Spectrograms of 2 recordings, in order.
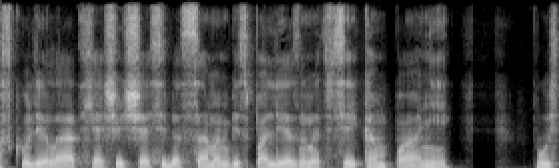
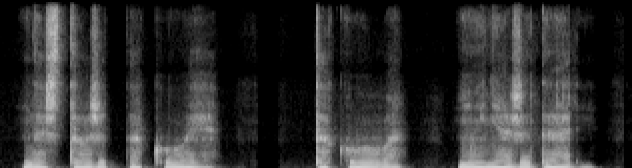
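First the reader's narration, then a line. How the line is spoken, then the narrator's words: Exhausted moaning. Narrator (Russian): Уже стонала Фелиса, уже выбиваясь из сил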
